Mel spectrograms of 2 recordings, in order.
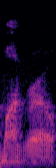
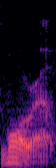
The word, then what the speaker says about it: Moreau: of Dr Monroe Morrow I always want to say Monroe but it's not Monroe it's Moro and while discussing this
